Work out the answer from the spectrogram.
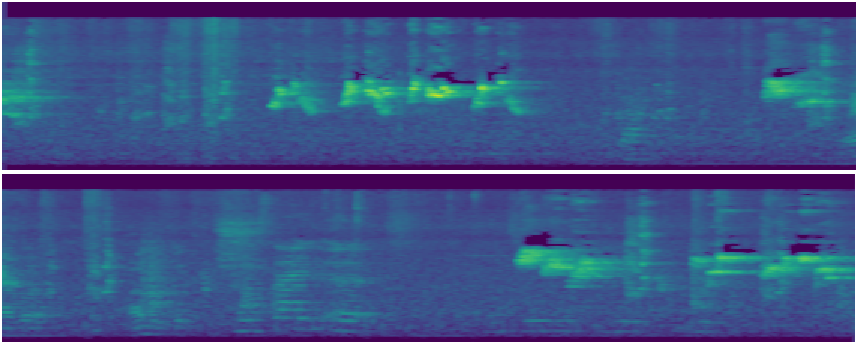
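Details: Thailand red-whiskered bulbul, a kept bird that has just finished moulting, singing short bursts of bright, warbled phrases with gaps of quiet between them; a few softer chirps fill the pauses.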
